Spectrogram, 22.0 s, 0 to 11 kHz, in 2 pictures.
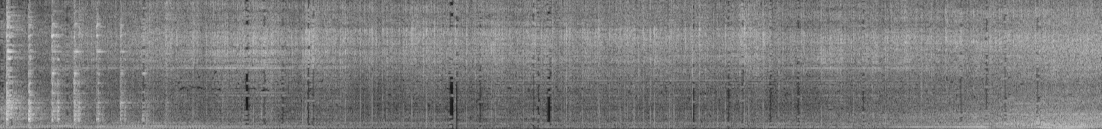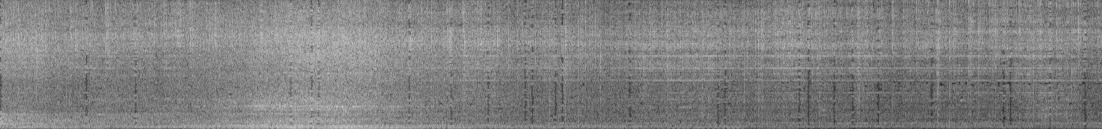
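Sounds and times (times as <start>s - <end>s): welding arc sizzling and crackling: 0.0s - 22.0s.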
